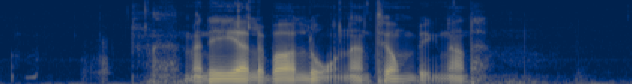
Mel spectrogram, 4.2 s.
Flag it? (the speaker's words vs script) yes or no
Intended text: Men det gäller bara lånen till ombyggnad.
no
